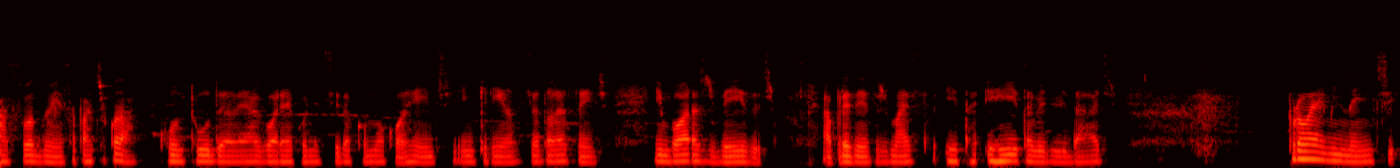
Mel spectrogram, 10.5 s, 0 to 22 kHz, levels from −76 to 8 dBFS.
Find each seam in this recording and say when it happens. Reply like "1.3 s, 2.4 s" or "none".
1.1 s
